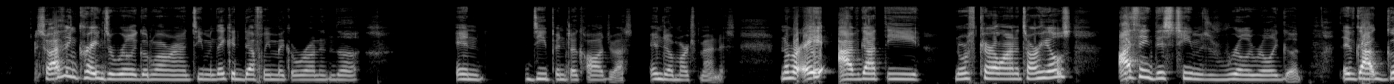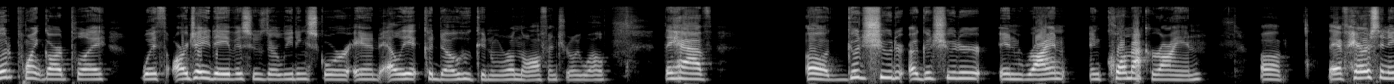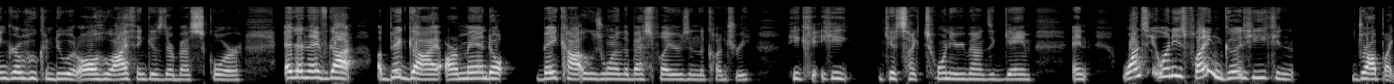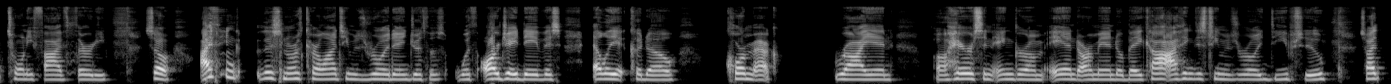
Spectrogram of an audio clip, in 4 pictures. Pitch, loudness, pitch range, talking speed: 245 Hz, -16 LUFS, 230-265 Hz, 180 wpm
